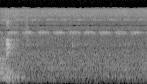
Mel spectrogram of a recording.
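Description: A cricket chirping in the background: a faint, thin high-pitched pulse repeating evenly about five times a second over a low room hiss.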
